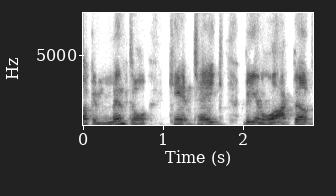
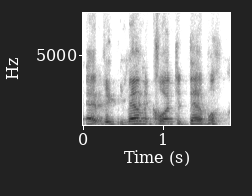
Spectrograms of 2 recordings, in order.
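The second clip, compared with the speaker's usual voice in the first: put-on voice; 7 semitones higher, 6 dB quieter than usual. Odd put-on voice.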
